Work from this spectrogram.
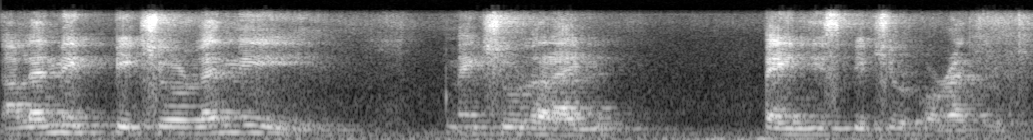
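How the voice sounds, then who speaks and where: Fairly high-pitched man at a moderate pace, fairly even intonation, long, frequent pauses, audible room echo and noticeable background noise. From Mexico. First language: Spanish. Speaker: public speaking club member. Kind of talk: speech.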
